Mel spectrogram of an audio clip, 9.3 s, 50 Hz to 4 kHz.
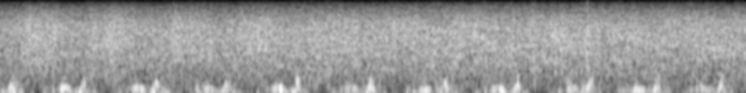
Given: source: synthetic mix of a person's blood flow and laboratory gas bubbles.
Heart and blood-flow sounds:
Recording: Doppler ultrasound of blood flow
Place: precordium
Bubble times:
3.83-4.13 s: bubbles
6.00-6.16 s: bubbles
6.62-6.81 s: bubbles
7.25-7.54 s: bubbles
From the record:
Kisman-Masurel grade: 121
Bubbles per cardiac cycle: 1 to 2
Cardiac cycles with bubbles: 10 to 50%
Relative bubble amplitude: barely perceptible (0.100 to 0.250)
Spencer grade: 2 (many but less than half of the cardiac periods contain bubble signals, singularly or in groups)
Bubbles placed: anywhere in the cardiac cycle

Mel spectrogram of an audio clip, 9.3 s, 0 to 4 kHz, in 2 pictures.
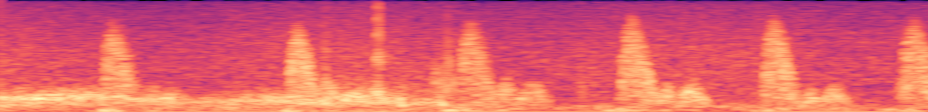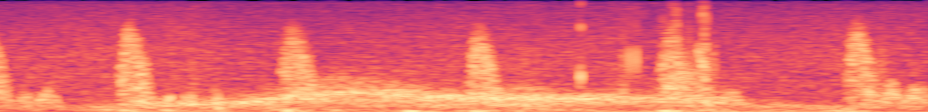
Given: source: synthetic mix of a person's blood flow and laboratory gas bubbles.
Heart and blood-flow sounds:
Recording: Doppler ultrasound of blood flow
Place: subclavian vein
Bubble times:
1.59-1.69 s: bubbles
1.76-2.06 s: bubbles
2.15-2.29 s: bubbles
7.21-7.32 s: bubbles
7.50-7.58 s: bubbles
7.73-7.86 s: bubbles
7.93-8.25 s: bubbles
From the record:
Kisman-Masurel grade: 222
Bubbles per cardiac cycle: several, 3 to 8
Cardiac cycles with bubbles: 10 to 50%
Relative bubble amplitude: moderate (0.250 to 0.450)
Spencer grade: 2 (many but less than half of the cardiac periods contain bubble signals, singularly or in groups)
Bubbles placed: anywhere in the cardiac cycle

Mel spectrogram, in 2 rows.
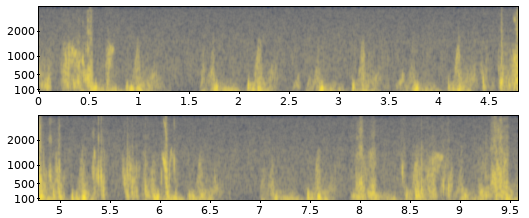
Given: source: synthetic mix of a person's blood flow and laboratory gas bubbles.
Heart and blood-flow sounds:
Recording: Doppler ultrasound of blood flow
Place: precordium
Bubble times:
0.00-0.14 s: bubbles
0.21-0.56 s: bubbles
0.66-0.76 s: bubbles
4.42-4.49 s: bubbles
4.59-5.06 s: bubbles
5.31-5.48 s: bubbles
5.61-6.20 s: bubbles
7.91-8.19 s: bubbles
8.40-8.47 s: bubbles
8.51-8.93 s: bubbles
9.18-9.51 s: bubbles
From the record:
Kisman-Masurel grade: 332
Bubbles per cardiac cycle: rolling drumbeat, 9 or more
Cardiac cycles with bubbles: 50 to 99%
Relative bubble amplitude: moderate (0.250 to 0.450)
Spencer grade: 3 (all of the cardiac periods contain showers or single bubble signals, but not dominating or overriding the cardiac motion signals)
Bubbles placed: only in the low amplitude regions of the cardiac cycle

